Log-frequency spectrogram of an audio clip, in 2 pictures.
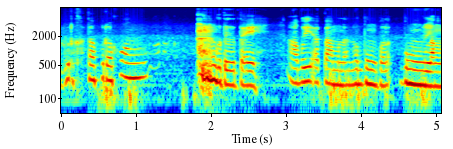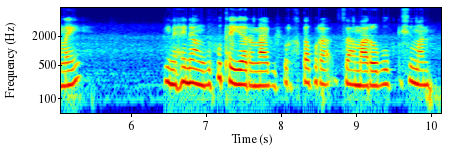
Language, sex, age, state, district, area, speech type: Bodo, female, 30-45, Assam, Goalpara, rural, spontaneous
